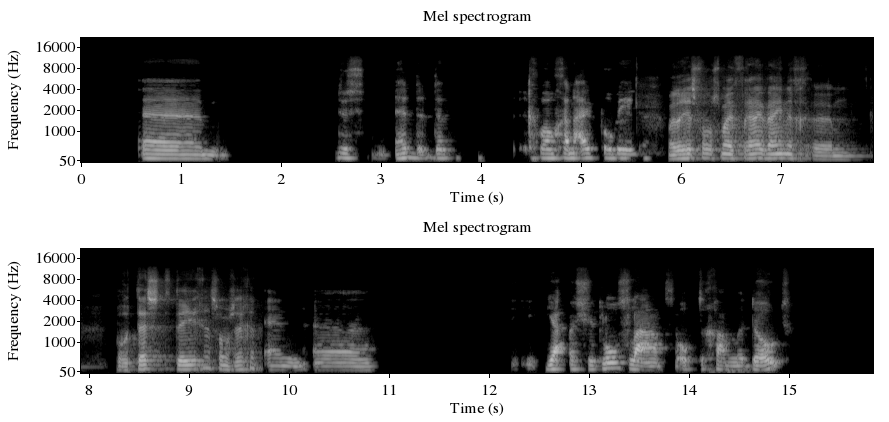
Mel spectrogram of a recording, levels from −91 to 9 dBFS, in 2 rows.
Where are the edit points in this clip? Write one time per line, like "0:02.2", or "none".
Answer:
0:07.3
0:09.7
0:13.9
